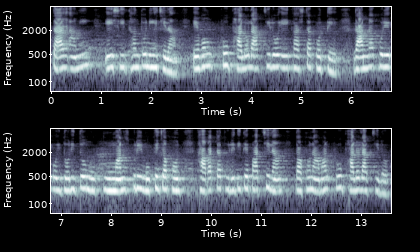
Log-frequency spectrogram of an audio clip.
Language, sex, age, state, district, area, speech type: Bengali, female, 30-45, West Bengal, Paschim Bardhaman, urban, spontaneous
